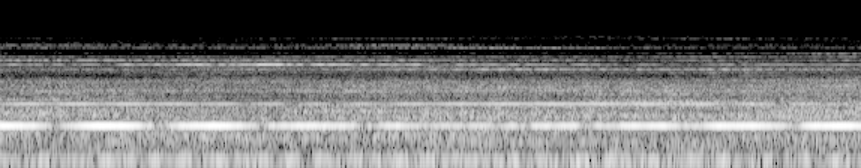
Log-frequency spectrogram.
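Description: Slow ambient electronic music: a steady, pure sine-like tone that swells and fades about once a second, with fainter sustained high tones above it.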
